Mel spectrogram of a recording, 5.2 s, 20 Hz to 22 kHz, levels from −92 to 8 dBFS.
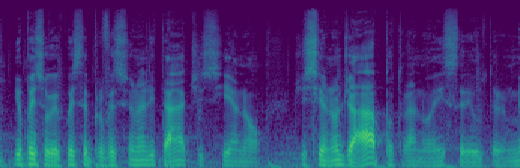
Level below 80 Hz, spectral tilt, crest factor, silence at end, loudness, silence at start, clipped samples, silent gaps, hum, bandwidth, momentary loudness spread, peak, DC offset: -52 dBFS; -6 dB/octave; 20 dB; 0 s; -29 LUFS; 0 s; under 0.1%; none; none; 17.5 kHz; 15 LU; -8 dBFS; under 0.1%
